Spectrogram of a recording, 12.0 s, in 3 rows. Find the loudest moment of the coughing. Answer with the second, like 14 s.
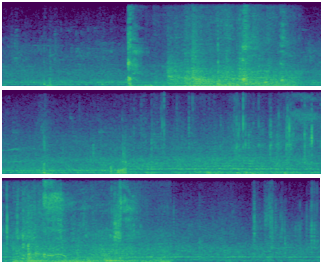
3 s.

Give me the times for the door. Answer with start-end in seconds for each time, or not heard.
1.6-3.8, 8.1-10.1.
